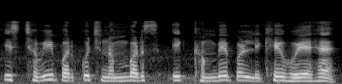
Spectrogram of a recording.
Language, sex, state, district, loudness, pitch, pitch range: Hindi, male, Assam, Kamrup Metropolitan, -16 LUFS, 180 Hz, 165-195 Hz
